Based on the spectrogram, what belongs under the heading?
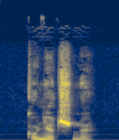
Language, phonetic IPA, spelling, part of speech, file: Polish, [kɔ̃ˈɲɛt͡ʃnɨ], konieczny, adjective, Pl-konieczny.ogg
